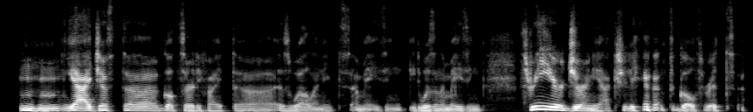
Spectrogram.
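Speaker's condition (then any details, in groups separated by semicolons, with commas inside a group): No condition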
